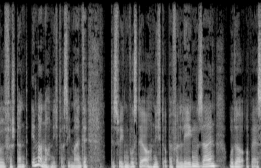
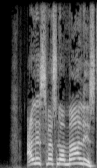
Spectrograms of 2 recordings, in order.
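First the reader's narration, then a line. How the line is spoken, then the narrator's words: Calling out. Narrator (German): rief Gertrud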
